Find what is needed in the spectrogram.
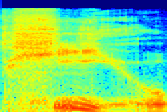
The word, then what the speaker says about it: Hugh: It wasn't Hubert or Huey, it was Hugh. – Yeah. His mother was from Swedish descent, his father was English and German. – You're supposed to pronounce it Hugh.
